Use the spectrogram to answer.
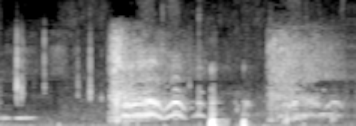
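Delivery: high-pitched giggling burst; high squealing laugh. Real, not acted. Laughs after friend scared.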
